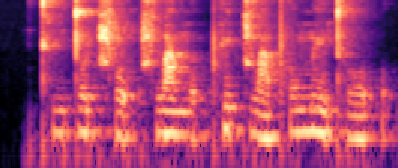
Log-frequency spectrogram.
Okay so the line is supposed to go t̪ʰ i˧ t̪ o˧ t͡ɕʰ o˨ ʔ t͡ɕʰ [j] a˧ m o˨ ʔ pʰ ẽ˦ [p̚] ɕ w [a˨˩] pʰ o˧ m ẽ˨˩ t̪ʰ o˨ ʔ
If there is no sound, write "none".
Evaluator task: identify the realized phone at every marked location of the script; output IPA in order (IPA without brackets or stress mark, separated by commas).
w, t̚, a˨˩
